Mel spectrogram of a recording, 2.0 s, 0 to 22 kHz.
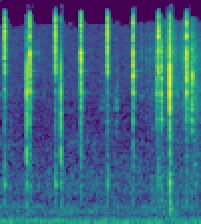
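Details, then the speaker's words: Porsche 944 unused for five years and not starting: with ignition on, rapid even ticking about four times a second and hazards flashing; unplugging the unit unlocked the locks, confirming the immobilizer is blocking the start. "I don't know if you can hear that but can you hear that clicking is it what's this"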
